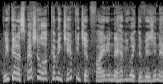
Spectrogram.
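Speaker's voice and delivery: high rabbit emcee voice; timid announcer. Acted. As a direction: announce the big fight to a crowd.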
